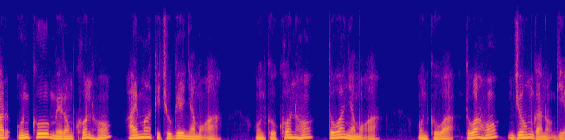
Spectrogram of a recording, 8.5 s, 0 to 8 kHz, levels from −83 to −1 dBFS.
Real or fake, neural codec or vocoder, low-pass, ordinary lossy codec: real; none; 7.2 kHz; Opus, 16 kbps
